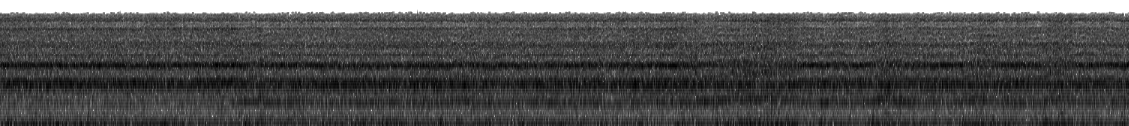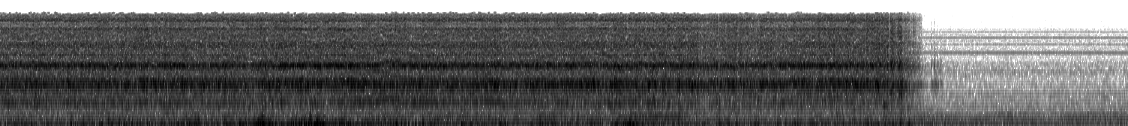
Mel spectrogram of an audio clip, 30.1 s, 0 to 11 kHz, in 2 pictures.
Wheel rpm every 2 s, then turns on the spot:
160, 160, 160, 160, 160, 160, 160, 160, 160, 160, 160, 160, 160, 90, 0.
none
